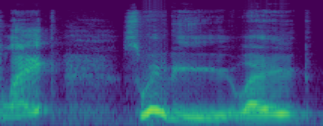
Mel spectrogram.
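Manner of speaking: slow, loud drawn-out "sweetie"; condescending. Real, not acted. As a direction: stretch it out, loud and scornful. Scornful reply to moving out.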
